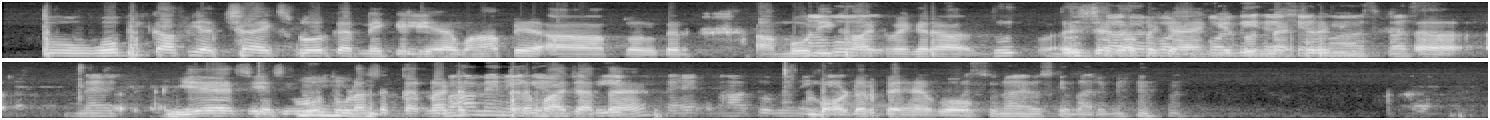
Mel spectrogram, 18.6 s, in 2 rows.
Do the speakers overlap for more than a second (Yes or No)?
Yes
